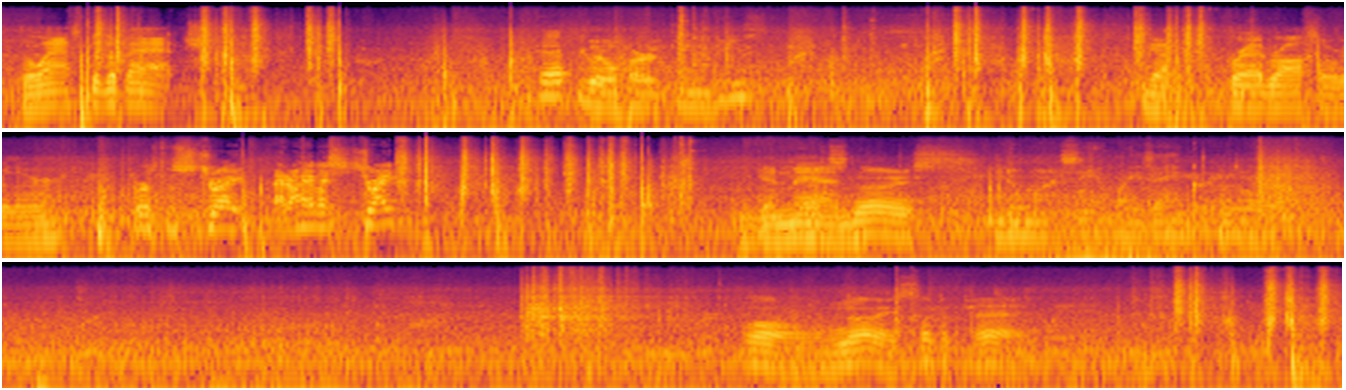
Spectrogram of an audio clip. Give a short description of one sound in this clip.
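A tool knocks and scrapes sharply against a hard surface.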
